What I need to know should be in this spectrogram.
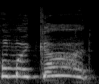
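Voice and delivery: high-pitched, acted shock; game master playing a horrified woman; shocked gasped line. GM voices woman seeing car.

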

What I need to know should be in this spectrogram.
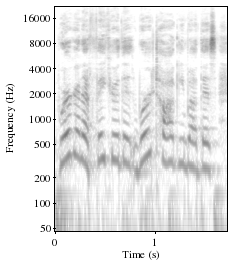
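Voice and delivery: high mock mom insisting; retold mom, voiced high; imitating insistent mom. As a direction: play Mom chasing her kid up the stairs, pitched high. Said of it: "and be like".

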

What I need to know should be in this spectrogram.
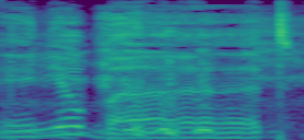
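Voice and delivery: very slow, stretched-out words; mock-dramatic drawl; teasing echo. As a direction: drag each word out playfully. Co-host playfully echoes crude phrase.

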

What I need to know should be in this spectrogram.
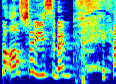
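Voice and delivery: giggling as she delivers the punchline; laughing. Real, not acted. Laughing while voicing son's attitude.

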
